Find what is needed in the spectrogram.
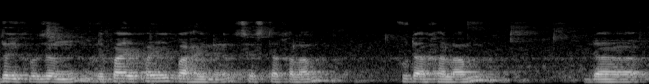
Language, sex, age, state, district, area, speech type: Bodo, male, 45-60, Assam, Chirang, urban, spontaneous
